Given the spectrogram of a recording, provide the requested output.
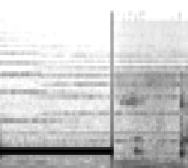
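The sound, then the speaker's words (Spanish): An incoming phone call connecting: a steady, loud single-pitch telephone tone holds for about a second and a half, then stops with a sharp click, leaving quiet line hiss and faint background murmur. “Ahí entró la llamada, llégale.”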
